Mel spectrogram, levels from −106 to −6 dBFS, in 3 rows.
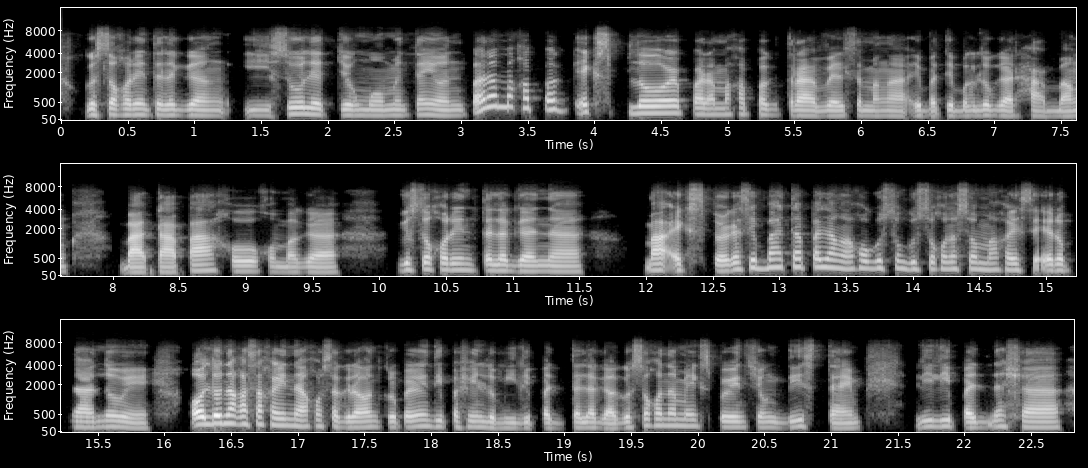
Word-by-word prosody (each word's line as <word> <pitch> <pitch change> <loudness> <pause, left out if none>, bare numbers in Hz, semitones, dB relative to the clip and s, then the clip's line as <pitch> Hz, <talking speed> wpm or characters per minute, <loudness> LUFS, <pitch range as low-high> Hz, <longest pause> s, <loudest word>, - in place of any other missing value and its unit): gusto 150 +1 0
ko 145 0 0
rin 150 - +2
talagang 135 -2 -1
isulit 150 +3 -2
yung 140 -1 -1
moment 135 0 -5
na 150 -2 0
yun 135 0 -5
para 315 - +4
makapag-explore, 235 - +1
para - - +1
makapag-travel 140 -5 -1
sa 130 - -9
mga 125 -1 -4
iba't 120 - -4
ibang 125 +1 -6
lugar 130 -3 -1
habang 120 0 -3 0.4
bata 115 0 +6
pa 150 +6 +2
'ko. 135 -2 -1
Kumbaga 120 -1 -1 0.5
gusto 170 +2 0
ko 170 -1 0
rin 165 -1 -3
talaga 145 -3 +1
na 130 -1 0 0.5
ma-explore, 145 - +3
kasi 220 +4 -1
bata 230 +3 0
palang 225 -3 0
ako 195 +1 -3
gustong 205 -2 -5
gusto 185 +1 -6
ko 185 - -2
na 190 - -4
sumakay 175 -2 -2
sa 160 - -5
eroplano, 150 -1 0
eh. 120 -1 -3 0.3
Although, 220 +3 +10
nakasakay 205 -5 +4
na 155 -2 +3
ako 165 - -5
sa 150 -2 -2
ground 140 +1 +1
crew 140 - 0
pero 145 +1 +1
hindi 155 -1 -4
pa 145 - -3
siya 145 -1 -4
lumilipad 125 -2 -4
talaga. 130 -3 0
Gusto 140 +7 -2
ko 175 - 0
na 175 - -1
ma-experience 145 -4 -2
yung 135 -1 -4
this 150 +1 -5
time, 120 +1 -2 0.4
lilipad 150 -4 0
na 155 - -3
siya. 135 -2 +2
145 Hz, 170 wpm, -25 LUFS, 130-170 Hz, 0.5 s, Although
